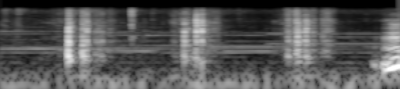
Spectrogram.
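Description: Raw carrot stick being chewed with the mouth closed: a few short, crisp crunches spread over the two seconds, with faint music behind, and a brief "mm" right at the end.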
